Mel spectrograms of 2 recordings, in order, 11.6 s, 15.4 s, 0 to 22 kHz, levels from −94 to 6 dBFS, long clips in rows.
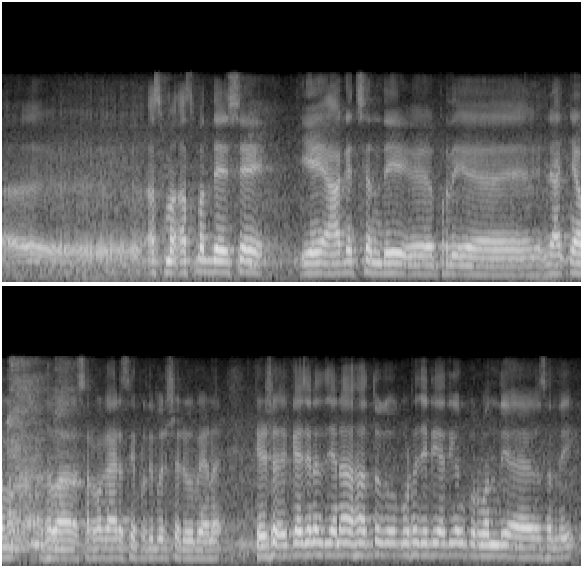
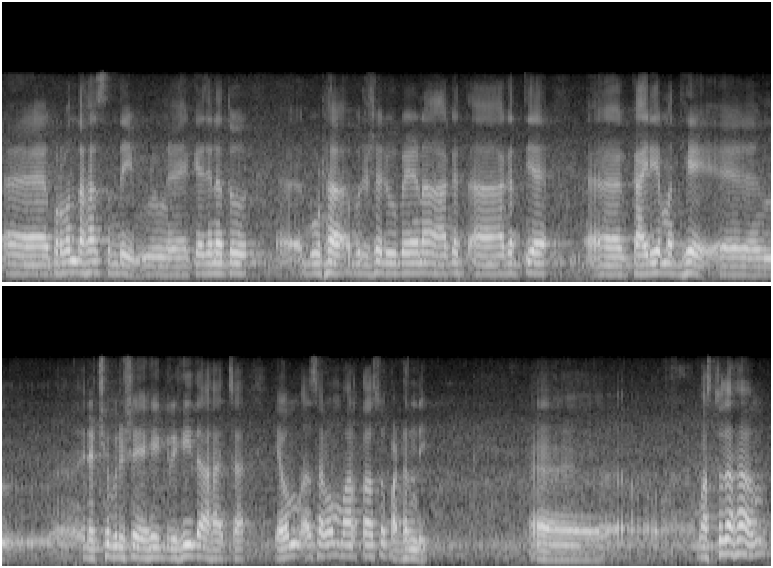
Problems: constant background noise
